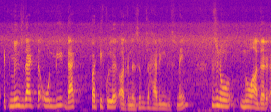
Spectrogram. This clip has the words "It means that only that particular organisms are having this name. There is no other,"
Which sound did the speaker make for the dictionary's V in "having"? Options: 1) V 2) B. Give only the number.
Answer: 1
